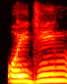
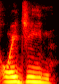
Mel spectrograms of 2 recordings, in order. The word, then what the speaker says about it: Eugene: to at some point eugene pronounced oy gene like aussie oi g not j oi prince oy jean went really well thanks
